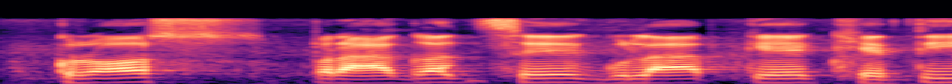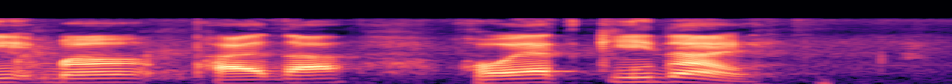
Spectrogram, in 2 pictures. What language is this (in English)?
Maithili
